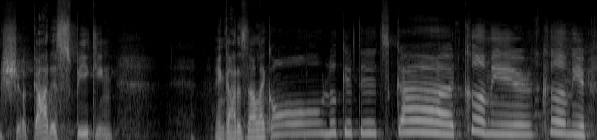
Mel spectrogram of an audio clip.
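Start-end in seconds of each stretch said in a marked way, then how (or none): 3.4-7.3 high-pitched cutesy coo; mock cooing. Preacher mocks treating God as something cute, mock cooing. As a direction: coax it like a tiny pet.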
